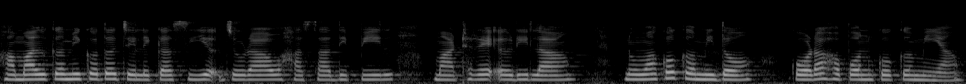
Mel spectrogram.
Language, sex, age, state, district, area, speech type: Santali, female, 18-30, West Bengal, Purba Bardhaman, rural, spontaneous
